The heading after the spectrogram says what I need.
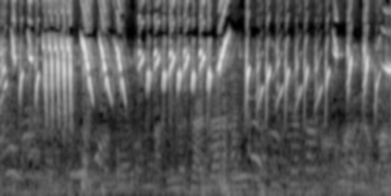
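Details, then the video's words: European goldfinch singing a fast, lively song of bright twittering notes, buzzy trills and quick tinkling chirps running almost without pause in high, varied phrases. "الحسون - هذا الطائر يغني. بأجمل صوت موجود في البرية"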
